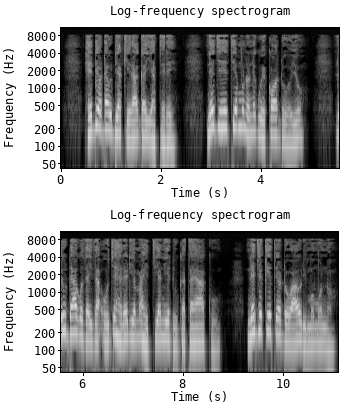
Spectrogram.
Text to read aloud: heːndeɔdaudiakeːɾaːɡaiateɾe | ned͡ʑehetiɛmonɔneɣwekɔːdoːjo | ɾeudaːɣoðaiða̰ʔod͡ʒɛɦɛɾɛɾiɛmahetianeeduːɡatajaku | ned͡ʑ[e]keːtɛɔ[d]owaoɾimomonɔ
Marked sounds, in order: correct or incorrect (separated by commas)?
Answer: correct, correct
